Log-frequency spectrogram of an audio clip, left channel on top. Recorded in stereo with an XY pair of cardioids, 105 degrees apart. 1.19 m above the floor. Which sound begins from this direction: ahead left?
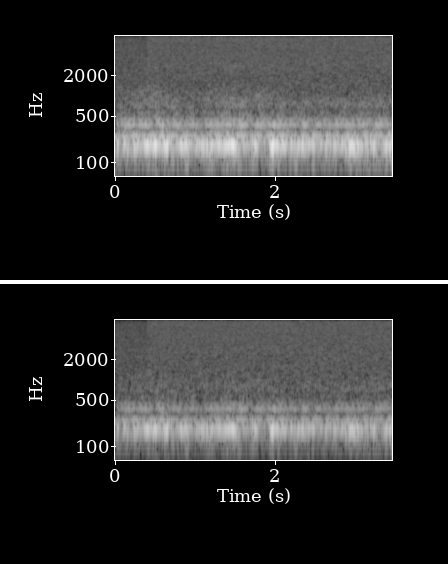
A fan, at 0.0 s.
